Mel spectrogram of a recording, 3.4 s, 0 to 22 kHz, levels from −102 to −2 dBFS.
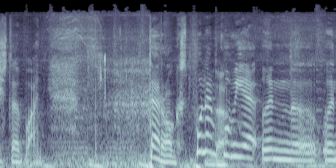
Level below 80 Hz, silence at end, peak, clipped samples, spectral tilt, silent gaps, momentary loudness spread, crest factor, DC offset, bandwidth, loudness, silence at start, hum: -30 dBFS; 0 s; -4 dBFS; under 0.1%; -4 dB/octave; none; 6 LU; 16 dB; under 0.1%; 19 kHz; -20 LUFS; 0 s; none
